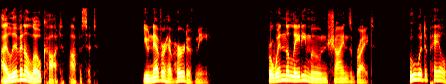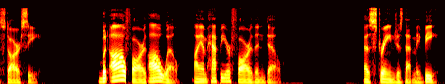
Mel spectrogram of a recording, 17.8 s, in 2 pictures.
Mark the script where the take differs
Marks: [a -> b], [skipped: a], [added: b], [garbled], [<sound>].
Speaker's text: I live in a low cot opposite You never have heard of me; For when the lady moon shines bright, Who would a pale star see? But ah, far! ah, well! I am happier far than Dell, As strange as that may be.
I live in a low cot opposite You never have heard of me; For when the lady moon shines bright, Who would a pale star see? But ah, far! ah, well! I am happier far than Dell, As strange as that may be.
